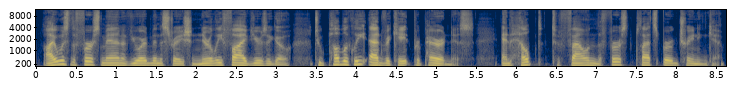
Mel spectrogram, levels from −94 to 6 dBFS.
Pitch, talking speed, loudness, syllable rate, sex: 140 Hz, 175 wpm, -19 LUFS, 5.5 syllables/s, male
